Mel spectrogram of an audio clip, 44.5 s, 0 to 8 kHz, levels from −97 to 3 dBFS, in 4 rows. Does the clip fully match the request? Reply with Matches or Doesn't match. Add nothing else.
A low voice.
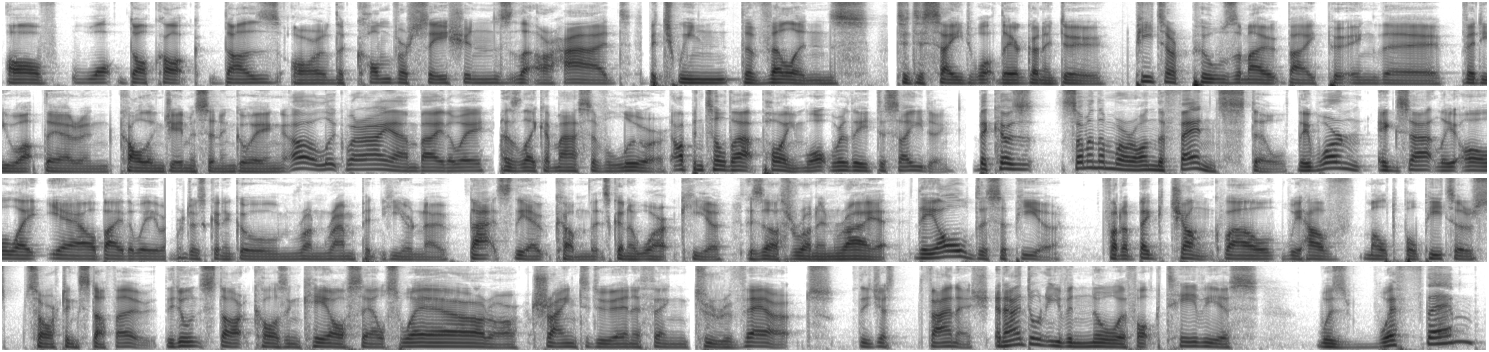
Matches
